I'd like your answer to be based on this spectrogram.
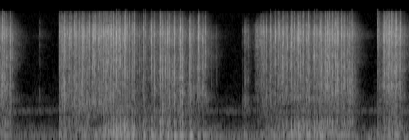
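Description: Long nails scratch the side weave of a small, hollow white woven wicker basket. The result is dense, bright, crackly rasping in bursts separated by short pauses.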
